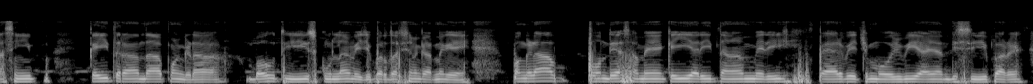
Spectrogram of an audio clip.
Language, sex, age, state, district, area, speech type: Punjabi, male, 18-30, Punjab, Gurdaspur, urban, spontaneous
